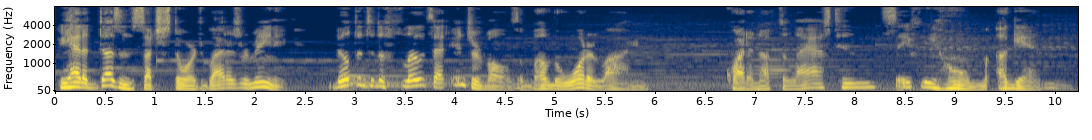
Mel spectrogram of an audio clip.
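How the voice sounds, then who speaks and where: A man giving measured, dramatic scripted narration for a radio story. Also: mid-range voice, sing-song, a little mellow, faint music behind.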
